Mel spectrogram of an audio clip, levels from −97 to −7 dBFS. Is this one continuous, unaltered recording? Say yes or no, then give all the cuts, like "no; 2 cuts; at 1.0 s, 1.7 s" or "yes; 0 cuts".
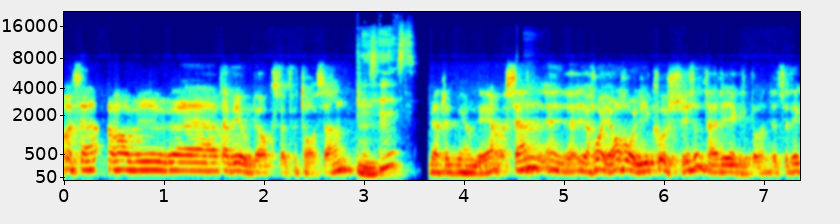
no; 2 cuts; at 1.5 s, 3.5 s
